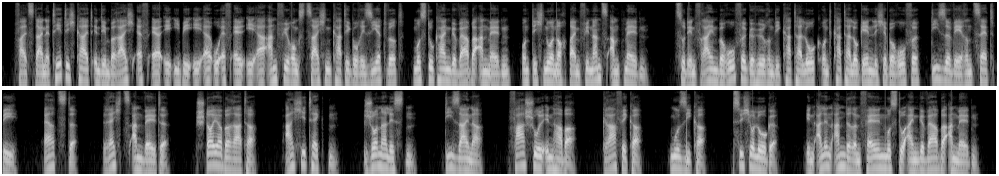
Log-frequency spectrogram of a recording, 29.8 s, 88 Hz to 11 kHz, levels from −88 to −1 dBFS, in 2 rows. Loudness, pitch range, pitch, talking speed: -22 LUFS, 100-120 Hz, 110 Hz, 110 wpm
